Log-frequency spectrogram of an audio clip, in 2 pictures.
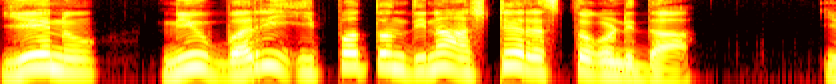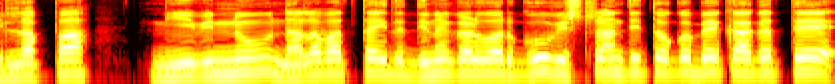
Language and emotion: Kannada, surprised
